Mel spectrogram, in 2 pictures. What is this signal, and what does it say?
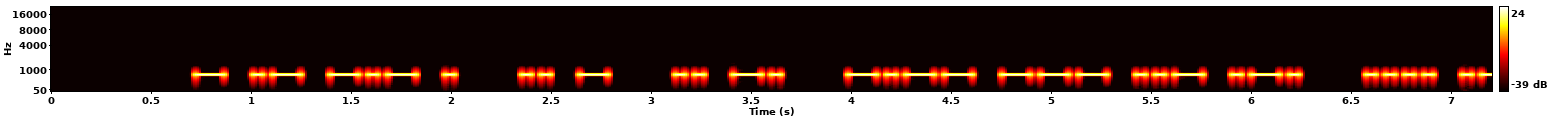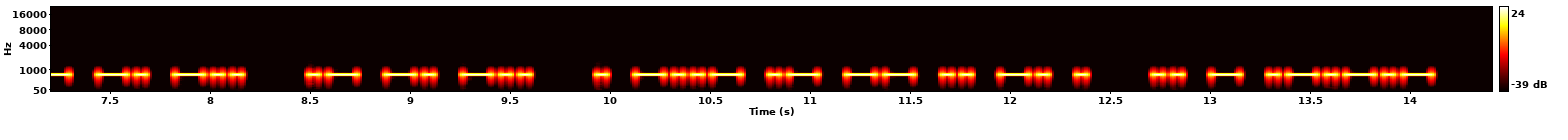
Morse code, heard as a keyed tone, about 25 wpm, 700 Hz. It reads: TAKE IT IN YOUR HAND AND EXAMINE IT.
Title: Sentences from Top 1600 Words 25wpm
